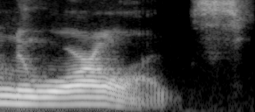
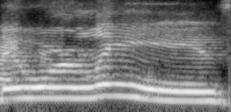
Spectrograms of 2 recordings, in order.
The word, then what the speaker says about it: New Orleans: We're like that about New Orleans. Oh yeah, It's I'm not sure New Orleans, it's New Orleans.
